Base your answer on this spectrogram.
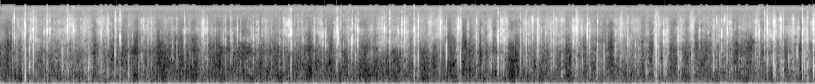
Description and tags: crumpling crisp(not new) dollar bill near mike.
